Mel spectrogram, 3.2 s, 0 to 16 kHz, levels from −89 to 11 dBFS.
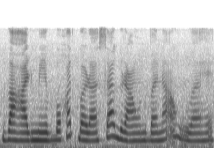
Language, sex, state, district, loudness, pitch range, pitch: Hindi, female, Jharkhand, Garhwa, -16 LUFS, 195-215 Hz, 200 Hz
